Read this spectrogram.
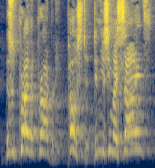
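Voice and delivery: put-on old man shouting up the trail, loud and high. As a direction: yell it up the hill at him. Landowner shouting at trespasser.

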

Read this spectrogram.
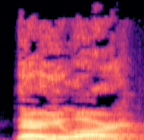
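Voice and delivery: loud, high; calling. Acted. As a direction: call it out. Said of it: "the man called".

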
